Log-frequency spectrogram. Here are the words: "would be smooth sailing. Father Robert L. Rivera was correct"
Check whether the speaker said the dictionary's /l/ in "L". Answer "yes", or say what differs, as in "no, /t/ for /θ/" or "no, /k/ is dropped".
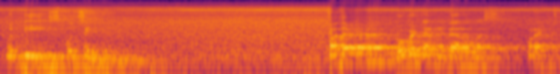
no, /n/ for /l/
